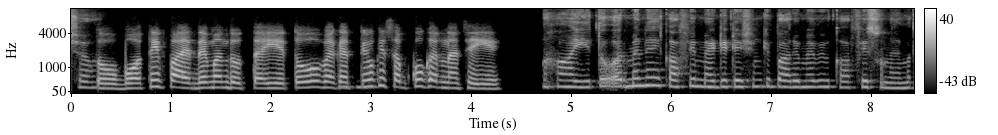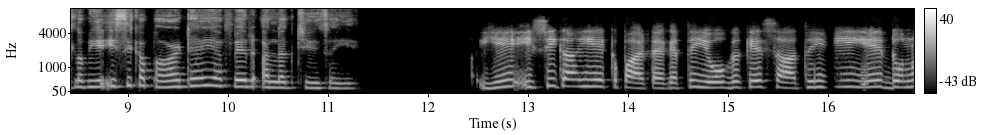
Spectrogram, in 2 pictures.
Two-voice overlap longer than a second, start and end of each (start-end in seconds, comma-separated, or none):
none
